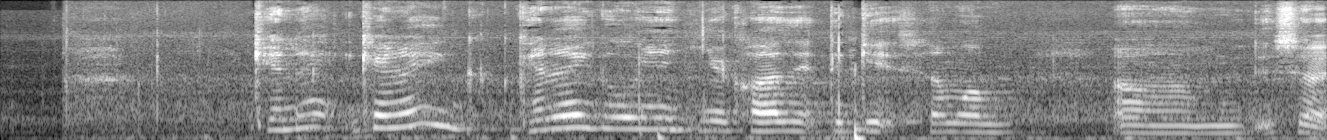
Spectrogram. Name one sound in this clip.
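A young boy talks with animation into a mobile phone.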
